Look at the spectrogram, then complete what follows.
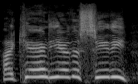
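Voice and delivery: put-on high-pitched whining boy; mock a small boy's repeated holler; imitated child yelling. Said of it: "all he's doing is screaming this".

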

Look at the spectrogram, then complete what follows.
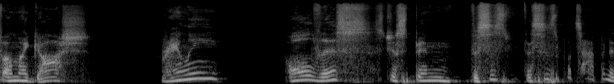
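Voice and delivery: high, startled realization; hammed-up alarm; mock shock. Acted shocked self-realization.

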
